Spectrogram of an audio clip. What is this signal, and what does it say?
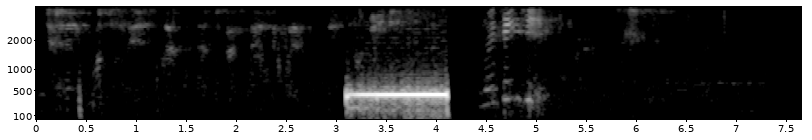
Ringback tone (Europe, 425 Hz), with speech.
